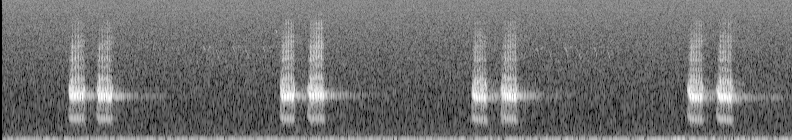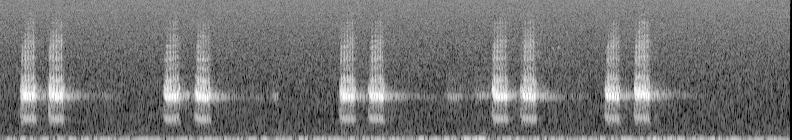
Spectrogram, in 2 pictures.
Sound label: Common Raven, Seal River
